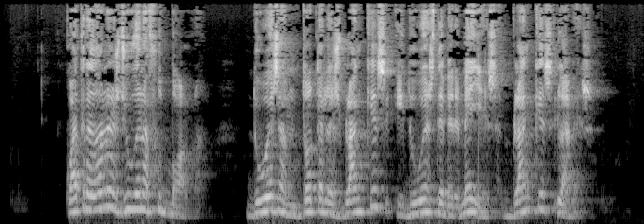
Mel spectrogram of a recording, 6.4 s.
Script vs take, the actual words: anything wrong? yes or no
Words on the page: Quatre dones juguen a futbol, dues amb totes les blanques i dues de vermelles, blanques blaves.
no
